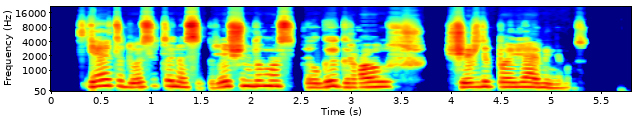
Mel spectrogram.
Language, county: Lithuanian, Klaipėda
